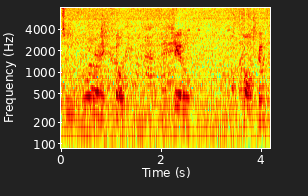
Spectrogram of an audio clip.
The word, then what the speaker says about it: Coca: here, Fanta, of course, Coke. Important thing to remember when you come to Brazil, if you say you want to order a Coke, quero Coca, notice they pronounce it Coca, not Coke.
